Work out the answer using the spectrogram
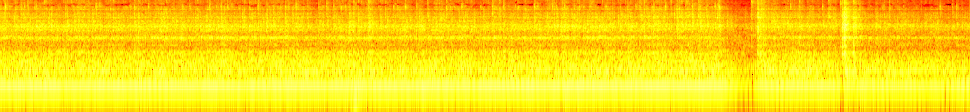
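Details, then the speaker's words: Antique Manning Bowman table fan from Goodwill, oscillator not working, before service: a steady low buzzing drone with rattly resonance, which the owner places at the motor's front bearing and shaft sleeve. "sounds like a lot of the den a lot of the den a lot of the resonation is coming from the front bearing of the motor"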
